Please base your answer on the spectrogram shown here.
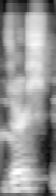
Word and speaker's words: Zirkzee: Zirkzee? That's how you pronounce it.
